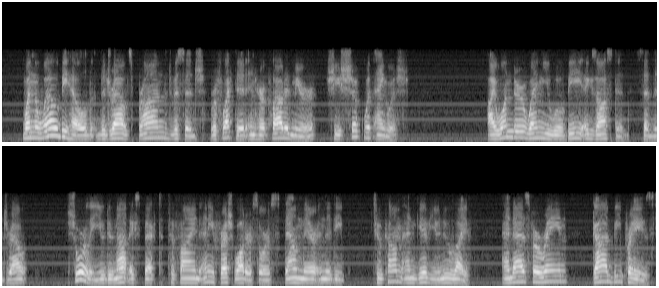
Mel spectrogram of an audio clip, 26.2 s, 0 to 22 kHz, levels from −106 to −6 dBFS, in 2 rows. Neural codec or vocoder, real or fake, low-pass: none; real; 5.4 kHz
